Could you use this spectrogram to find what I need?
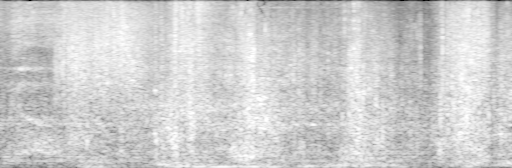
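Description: Falling stone crumbles with a deep, rumbling crash.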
